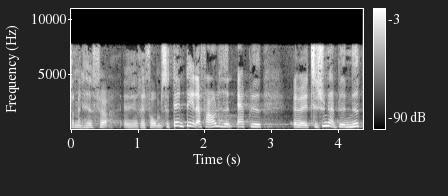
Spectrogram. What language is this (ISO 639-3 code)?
dan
